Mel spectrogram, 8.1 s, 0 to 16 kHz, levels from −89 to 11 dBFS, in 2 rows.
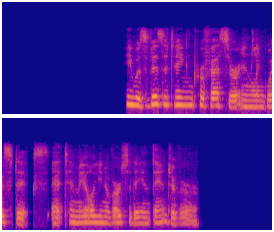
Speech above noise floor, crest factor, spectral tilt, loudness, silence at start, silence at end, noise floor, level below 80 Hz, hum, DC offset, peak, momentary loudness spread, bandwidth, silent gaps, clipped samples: over 66 dB; 20 dB; -5.5 dB/octave; -24 LUFS; 1.85 s; 1.1 s; under -90 dBFS; -66 dBFS; none; under 0.1%; -6 dBFS; 9 LU; 7.6 kHz; none; under 0.1%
